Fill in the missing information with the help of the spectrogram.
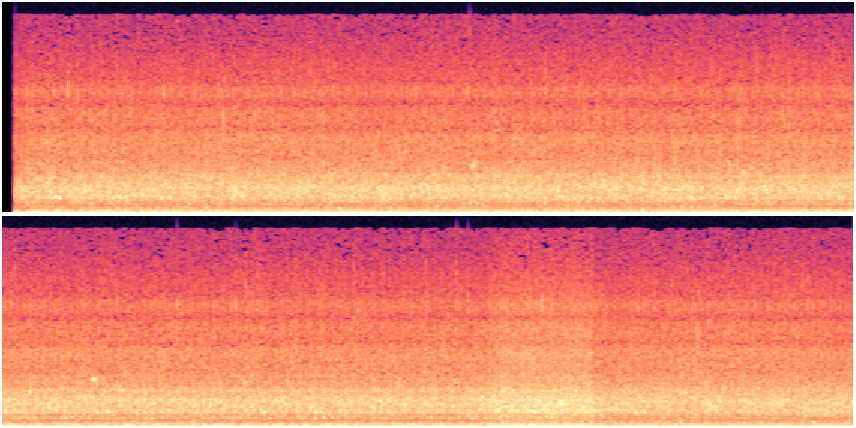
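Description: Rushing white water pouring out below a reservoir's overflowing spillway, a steady rushing noise.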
